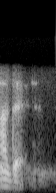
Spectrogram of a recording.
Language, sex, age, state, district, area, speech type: Malayalam, female, 60+, Kerala, Palakkad, rural, conversation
